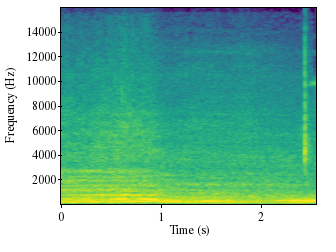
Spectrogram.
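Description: A small moped drives past the house, a steady buzzing engine holding for a couple of seconds before easing off, with a brief faint high click near the end.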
